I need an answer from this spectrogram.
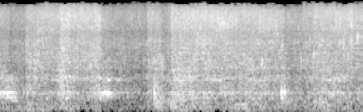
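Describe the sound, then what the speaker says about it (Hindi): Chopped green chillies with garlic and ginger frying in oil for masala chicken biryani, a continuous moderate sizzle broken by occasional spoon stirs and light clinks, with no voices. "थोड़ा सा फ्राई करेंगे"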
